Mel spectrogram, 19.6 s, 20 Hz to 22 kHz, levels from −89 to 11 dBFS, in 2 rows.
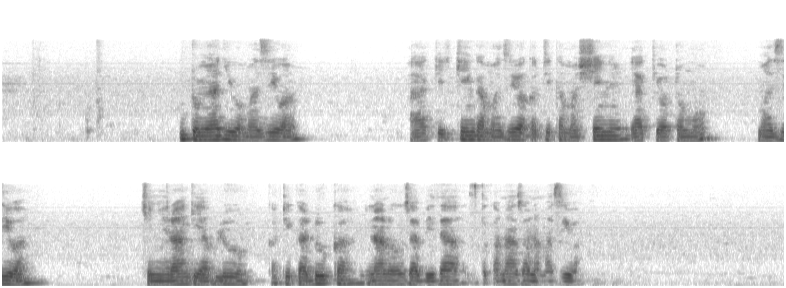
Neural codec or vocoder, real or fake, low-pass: none; real; 7.2 kHz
